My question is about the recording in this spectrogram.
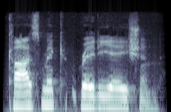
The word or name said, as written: cosmic radiation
